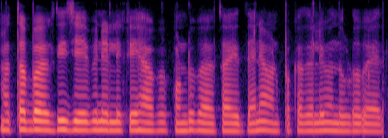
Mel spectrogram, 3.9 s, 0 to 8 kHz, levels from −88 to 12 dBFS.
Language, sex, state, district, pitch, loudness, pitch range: Kannada, female, Karnataka, Koppal, 175 Hz, -19 LUFS, 170-185 Hz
